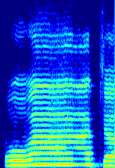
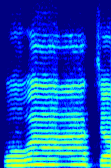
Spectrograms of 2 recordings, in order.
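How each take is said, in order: The two takes are said the same way.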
